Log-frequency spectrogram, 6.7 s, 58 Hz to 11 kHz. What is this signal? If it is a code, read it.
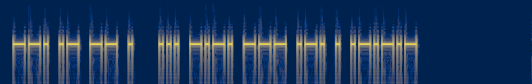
Morse code, heard as a keyed tone, about 25 wpm, 700 Hz. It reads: GAME SCORE.
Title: Sentences from Top 1600 Words 25wpm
